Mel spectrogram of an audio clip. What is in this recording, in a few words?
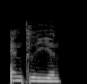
"entliehen", German; adjectives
